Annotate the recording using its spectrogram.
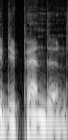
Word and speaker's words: dependent: Donc, en début de mot, on entend « di », qui s'écrit pourtant « de », « dependent », avec « ent » à la fin, et non « ant », comme en français.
